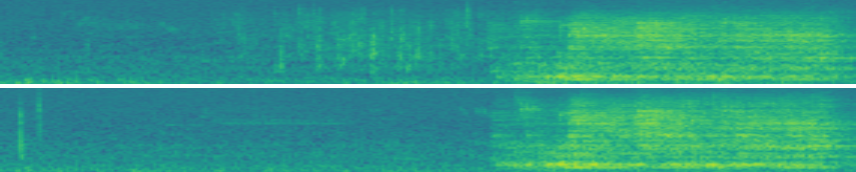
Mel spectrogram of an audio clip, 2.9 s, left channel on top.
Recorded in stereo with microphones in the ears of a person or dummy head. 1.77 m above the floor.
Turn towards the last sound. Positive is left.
turn(degrees=-5)  # may be behind; listen again after turning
